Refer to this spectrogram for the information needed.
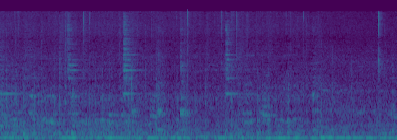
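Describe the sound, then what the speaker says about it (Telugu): Spicy vegetable rice being stirred in a pan, a soft continuous sizzle with scraping and stirring strokes over a low steady hum, fairly quiet throughout. "రైస్ వేసాము కదా, దీన్ని ఇలా మంచిగా మిక్స్ చేసి"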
